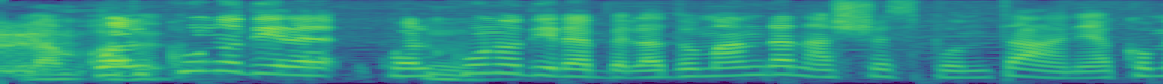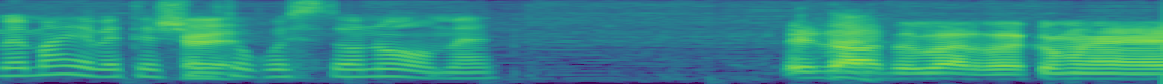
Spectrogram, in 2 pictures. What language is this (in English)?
Italian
